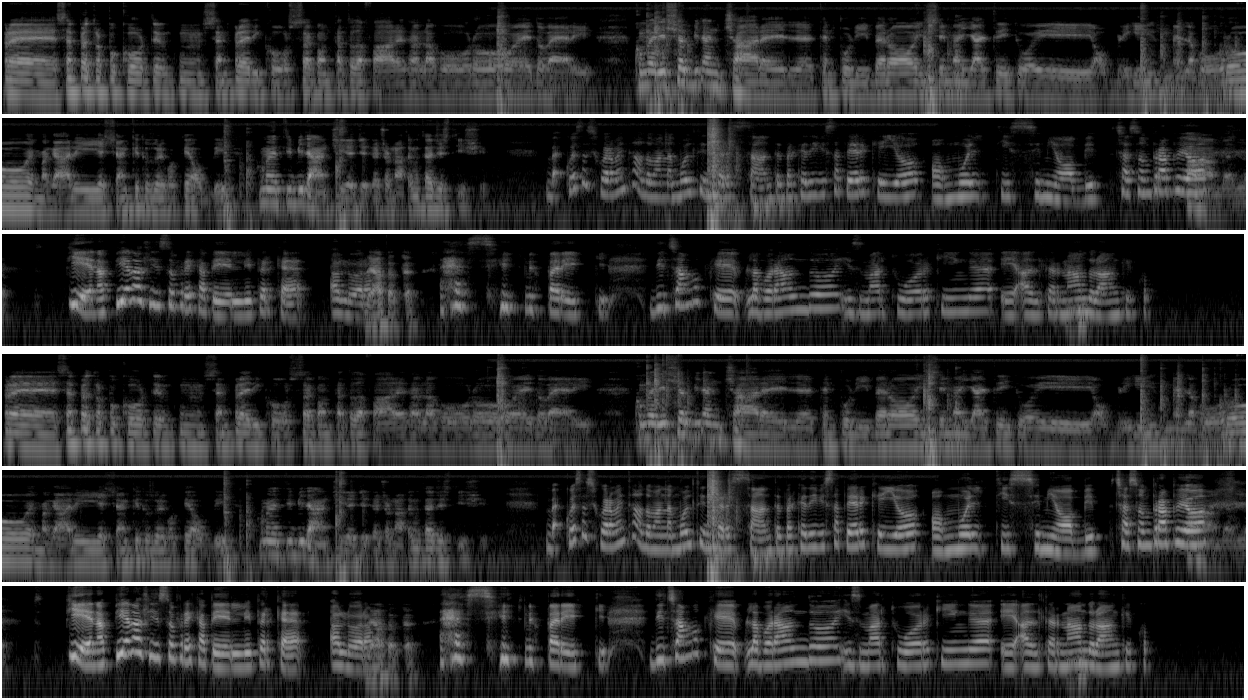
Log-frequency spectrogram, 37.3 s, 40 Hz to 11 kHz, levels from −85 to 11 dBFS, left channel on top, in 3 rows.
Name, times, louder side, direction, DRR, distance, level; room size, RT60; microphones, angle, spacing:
voice 1, 0.0-14.7 15.0-17.3 24.3-24.9 28.5-29.0 35.5-35.8, left 3 dB, 55° left, 0.6 m, -42 dB
sound 1, 4.8-21.8, right 2 dB, 15° right, 0.7 m, -49 dB
voice 2, 17.9-24.5 25.5-27.9 28.2-28.6 29.3-36.3, right 5 dB, 65° right, 0.4 m, -35 dB
3.6 x 2.7 x 2.2 m
head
